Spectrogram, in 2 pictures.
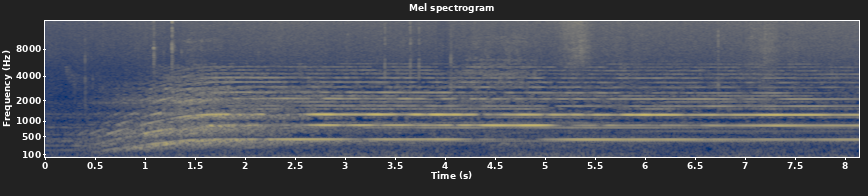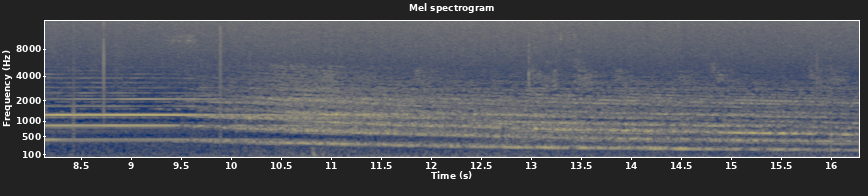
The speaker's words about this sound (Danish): vi begynder jo i Kiev, fordi ja. for præcis to år siden, der lød det sådan her. Ja, der lød de første luftalarmer, de første sirener baner over Ukraines hovedstad.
